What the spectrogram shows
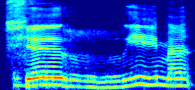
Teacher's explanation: Bunyi ra nipis dengan getaran yang jelas.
